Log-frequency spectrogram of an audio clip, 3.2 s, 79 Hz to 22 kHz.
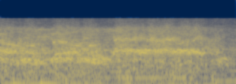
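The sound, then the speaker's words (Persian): A large street crowd in Iran, protesting after the election of 1388 (2009), chants slogans together to demand their rights, many voices shouting in a loud, steady roar with rising and falling rhythmic phrases throughout. “منتها زمان گذشت و گذشت و گذشت تا رسیدیم به سال 88 و ماجراهای بعد از انتخابات، که مردمی که از شعار خسته شده بودن به جایی رسیدن که خودشونم برای شعار دادن و داد زدن و خواستن خواسته هاشون پا گذاشتن به خیابون ها.”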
